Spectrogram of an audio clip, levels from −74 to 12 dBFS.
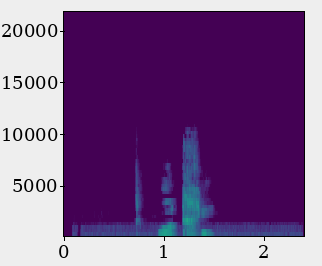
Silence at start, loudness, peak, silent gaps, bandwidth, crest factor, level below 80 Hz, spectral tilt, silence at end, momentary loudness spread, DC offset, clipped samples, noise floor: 0.7 s; -31 LUFS; -12 dBFS; none; 11 kHz; 24 dB; -64 dBFS; -3.5 dB/octave; 0.9 s; 19 LU; under 0.1%; under 0.1%; -56 dBFS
